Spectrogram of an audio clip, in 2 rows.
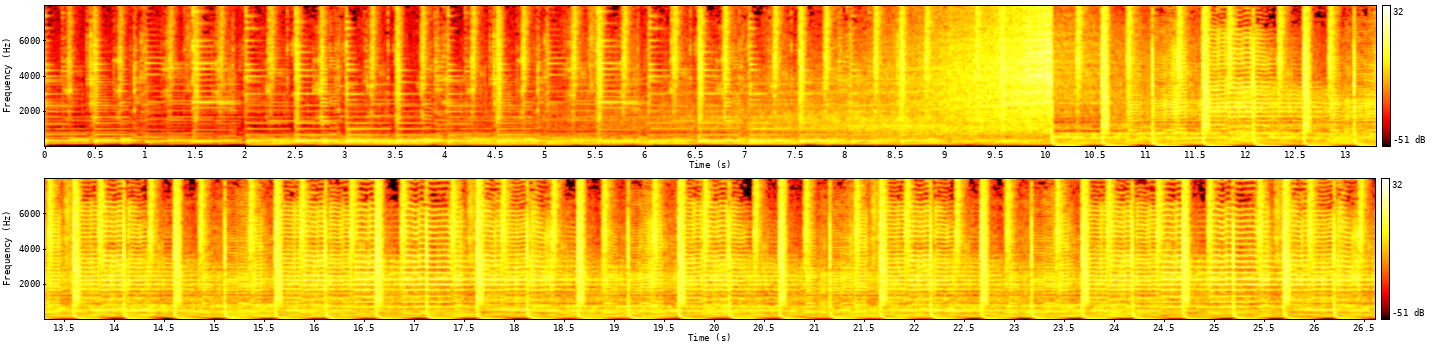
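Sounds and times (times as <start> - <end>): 
sweet saxophone: 0.2 - 26.5
electro dance music: 3.2 - 26.5.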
